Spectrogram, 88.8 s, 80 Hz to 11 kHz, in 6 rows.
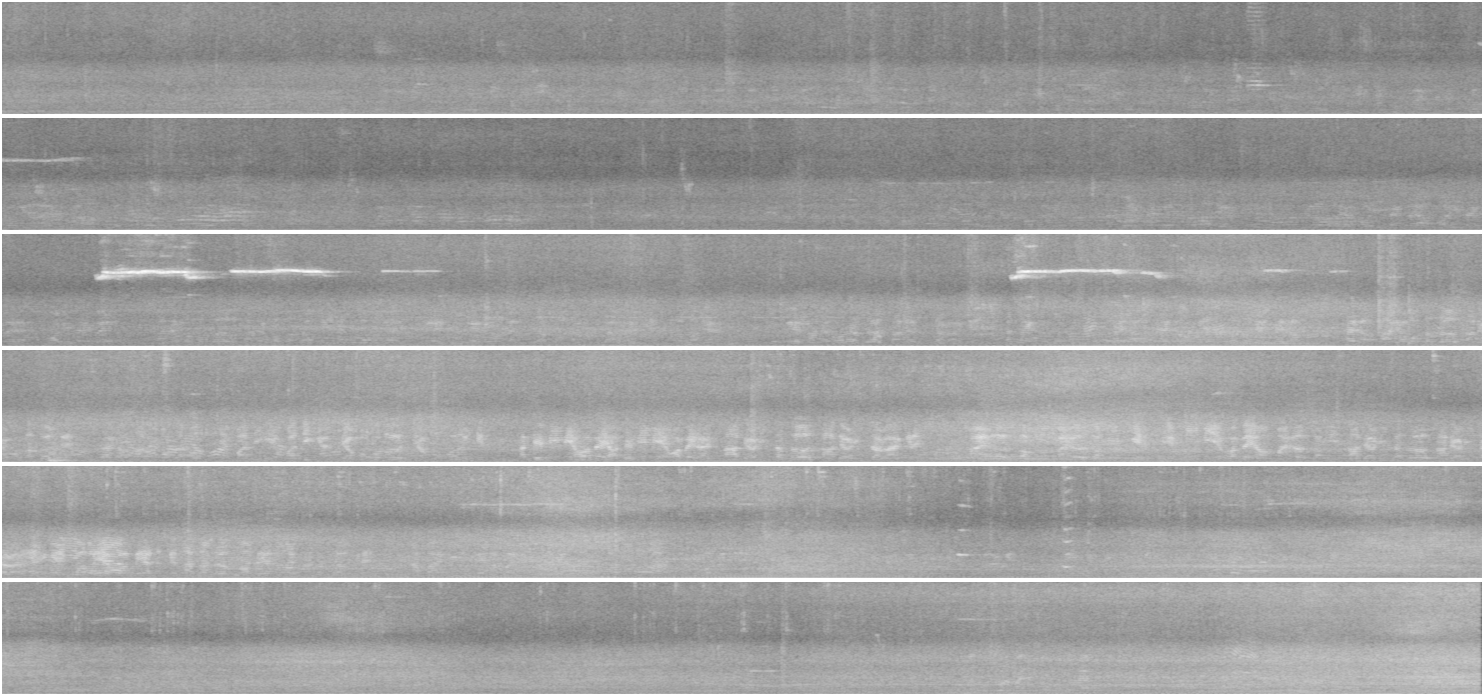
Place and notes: {"title": "日新市場, Dali Dist., Taichung City - vendors peddling", "date": "2017-09-19 10:30:00", "description": "traditional market, traffic sound, vendors peddling, Binaural recordings, Sony PCM D100+ Soundman OKM II", "latitude": "24.11", "longitude": "120.69", "altitude": "61", "timezone": "Asia/Taipei"}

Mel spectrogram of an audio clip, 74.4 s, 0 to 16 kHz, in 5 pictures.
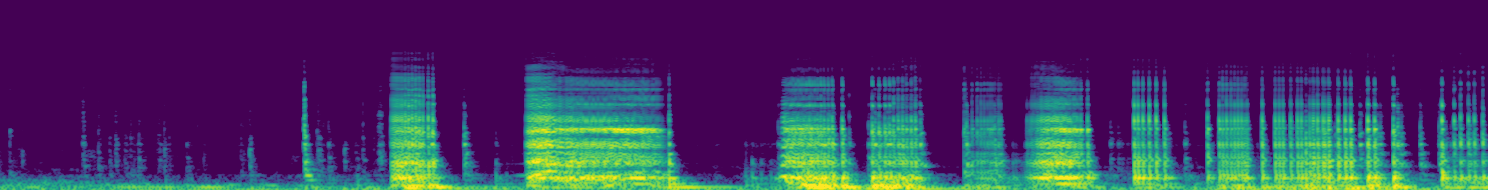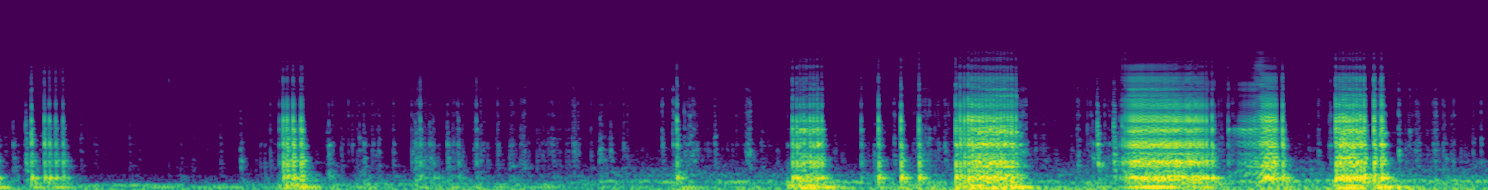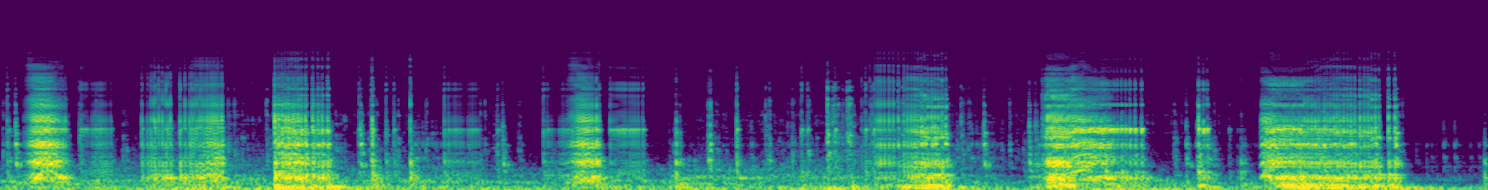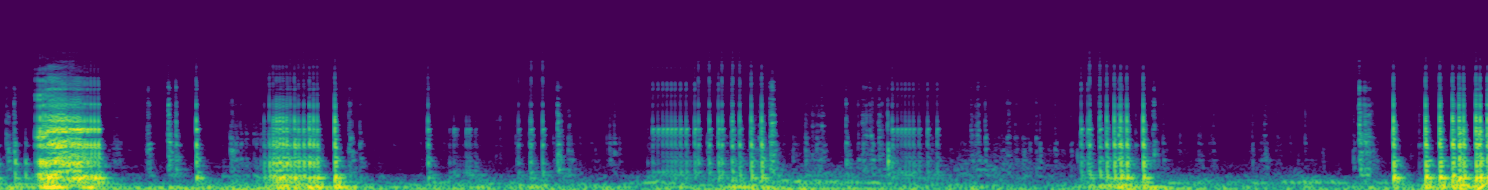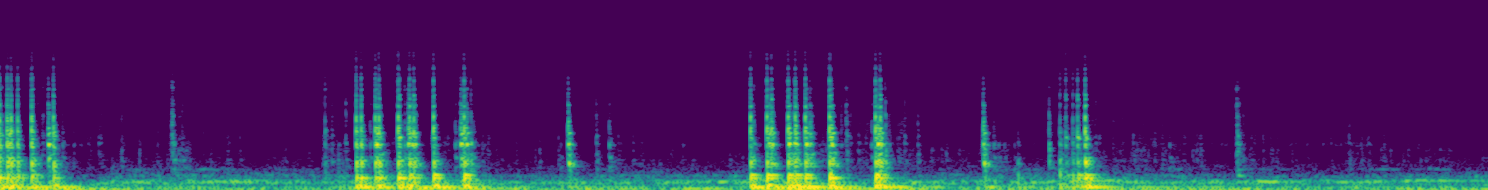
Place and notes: {"title": "Sudeikių sen., Lithuania, singing tree", "date": "2016-04-02 14:50:00", "description": "contact microphones placed on a branch of \"singing\" tree in the wind", "latitude": "55.52", "longitude": "25.61", "altitude": "121", "timezone": "Europe/Vilnius"}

